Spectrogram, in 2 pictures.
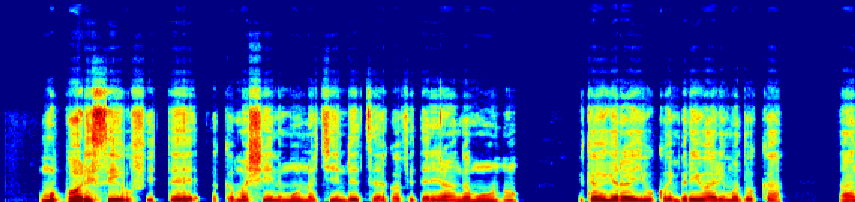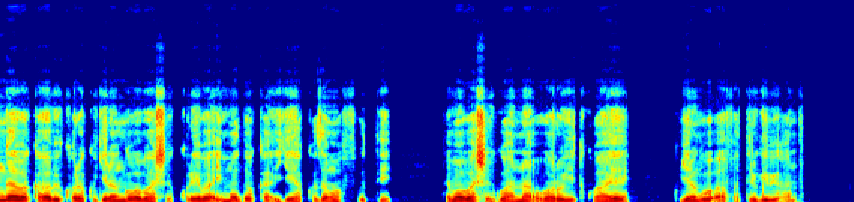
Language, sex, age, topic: Kinyarwanda, male, 25-35, government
